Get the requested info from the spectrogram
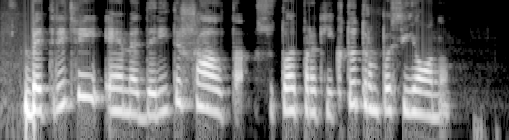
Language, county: Lithuanian, Vilnius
